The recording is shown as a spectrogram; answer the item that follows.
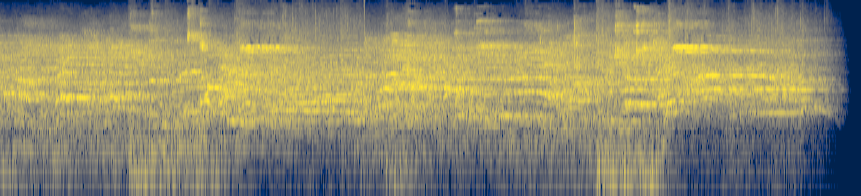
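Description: Volleyball rally in an echoing gymnasium: many voices of players and spectators shouting and calling over one another, with sharp thuds of the ball being struck.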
